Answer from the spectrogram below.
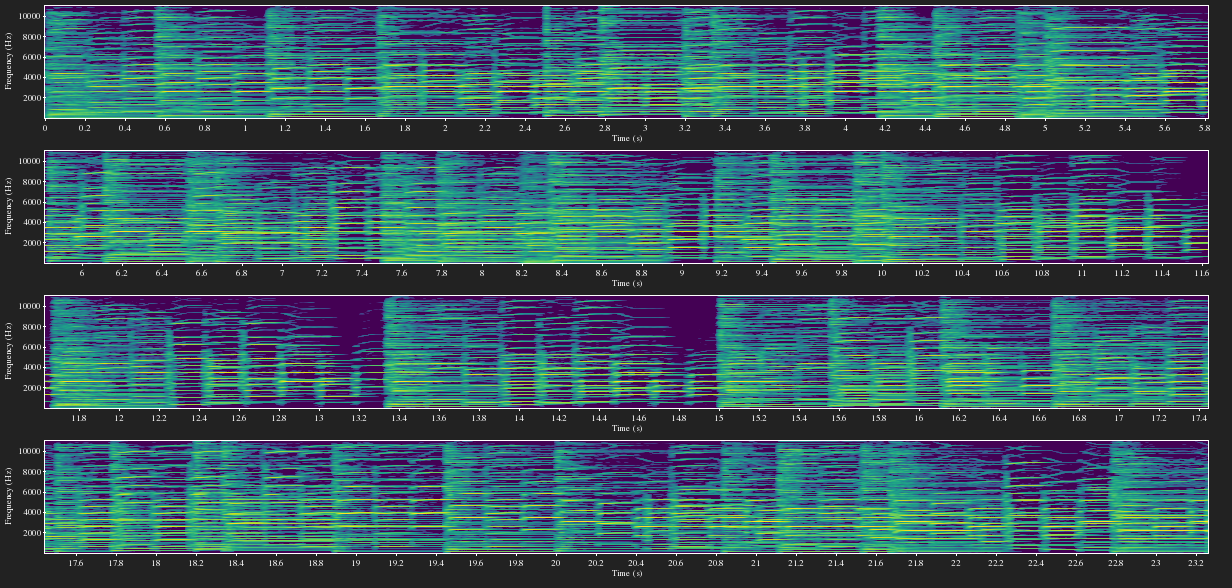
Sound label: MIDI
